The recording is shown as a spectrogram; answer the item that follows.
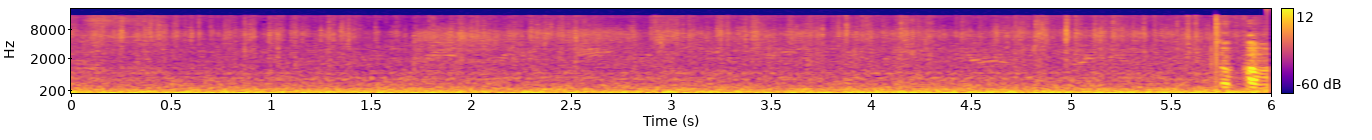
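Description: Car driving on a wet road, heard from inside the cabin: a steady low rumble of engine and road noise.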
